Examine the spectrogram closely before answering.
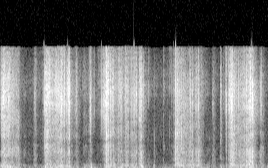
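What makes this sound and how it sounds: A foam kitchen sponge with a scouring pad is held up while long nails scratch quickly along the edge of the green abrasive pad and across the yellow foam. The result is bursts of dry, bright, raspy scratching with almost no low end, each dying away fast between strokes.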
